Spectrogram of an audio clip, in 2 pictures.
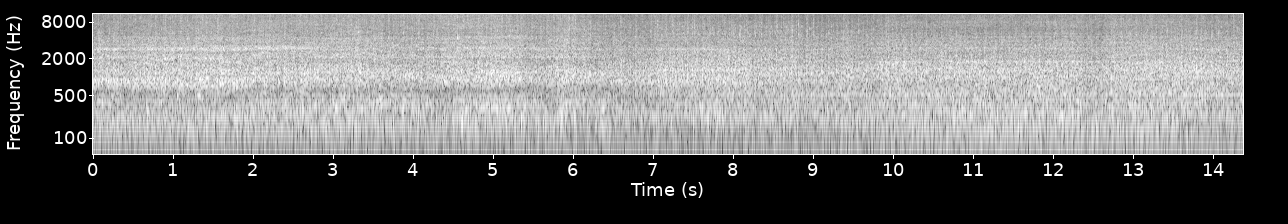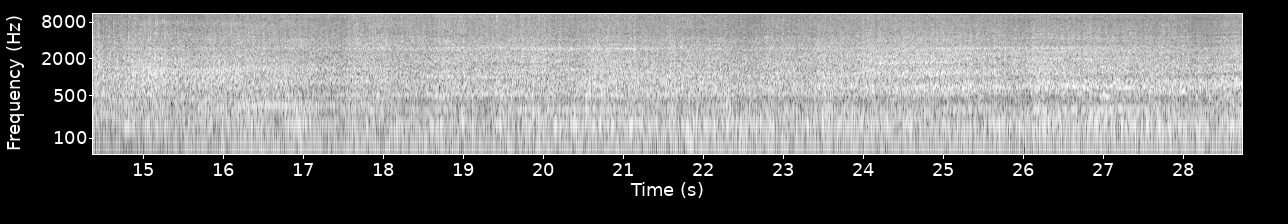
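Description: Farm tractor's diesel engine running steadily while powering a SIPMA round baler; about halfway through the engine note changes and deepens as the tractor pulls the baler along the swath.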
